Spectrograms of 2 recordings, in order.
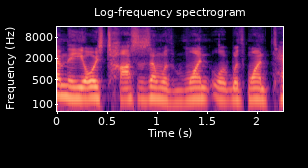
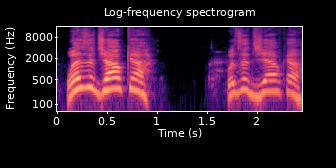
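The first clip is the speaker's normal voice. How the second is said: higher-pitched British voice; 8 semitones higher than usual. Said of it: "Batman in a British voice".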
